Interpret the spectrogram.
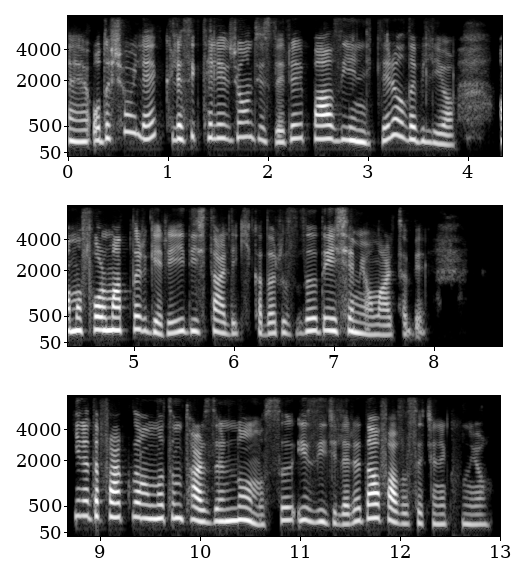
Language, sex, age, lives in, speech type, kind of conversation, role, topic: Turkish, female, 35-39, Estonia, read, expert-assistant, expert, Dijital yayın platformlarının artması, geleneksel televizyonun değerini azaltıyor mu? Bu değişimin riskleri neler?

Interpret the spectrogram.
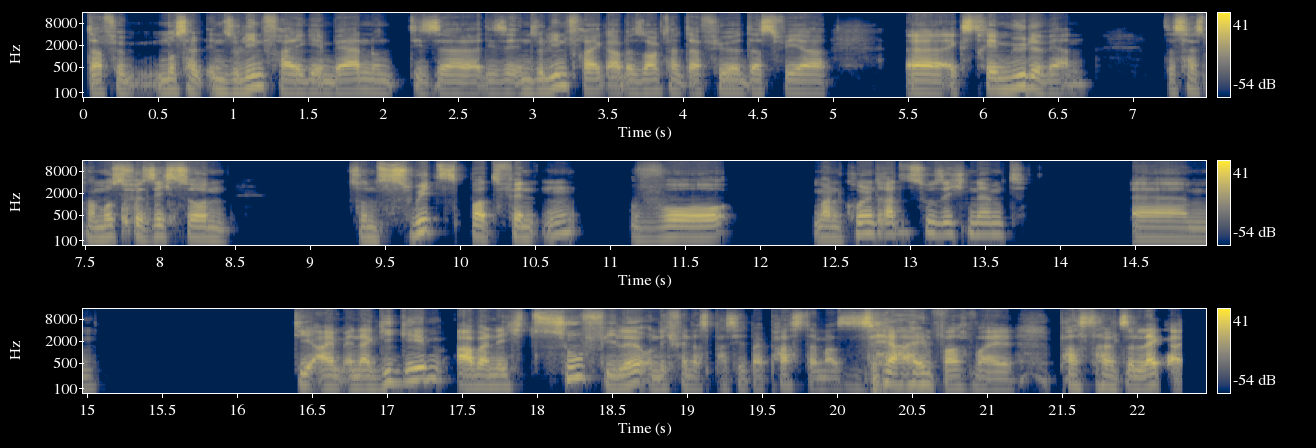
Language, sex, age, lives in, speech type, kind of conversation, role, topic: German, male, 25-29, Spain, conversation, advice, advisor, Welche Schwierigkeiten hast du dabei, tagsüber kurze Nickerchen zur Erholung zu machen?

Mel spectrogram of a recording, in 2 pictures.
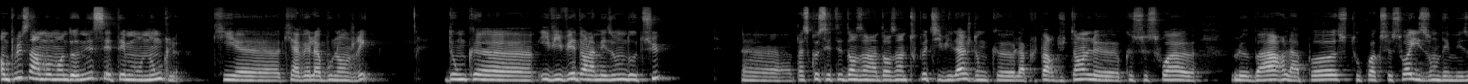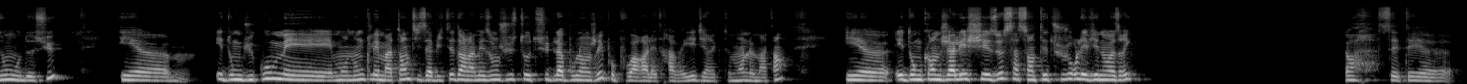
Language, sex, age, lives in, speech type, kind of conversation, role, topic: French, female, 25-29, Spain, conversation, unstructured, none, As-tu une odeur qui te rappelle un moment spécial ?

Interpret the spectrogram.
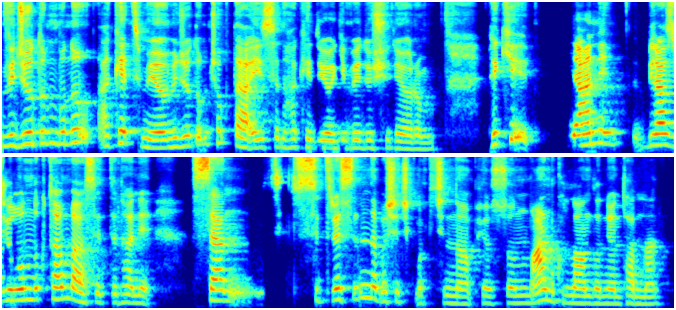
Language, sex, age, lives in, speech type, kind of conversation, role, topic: Turkish, female, 25-29, Germany, conversation, unstructured, none, Kendine iyi bakmak için neler yaparsın?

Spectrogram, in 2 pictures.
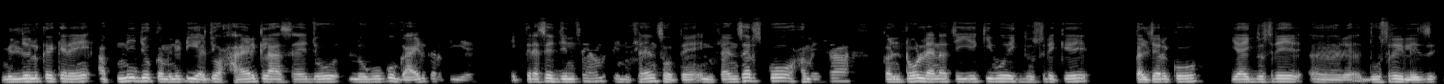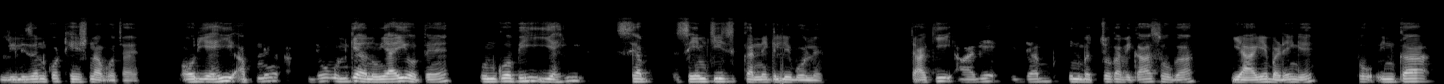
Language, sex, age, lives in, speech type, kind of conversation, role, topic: Hindi, male, 35-39, India, conversation, podcast, guest, Diversity wali community mein unity kaise banaaye rakhte ho?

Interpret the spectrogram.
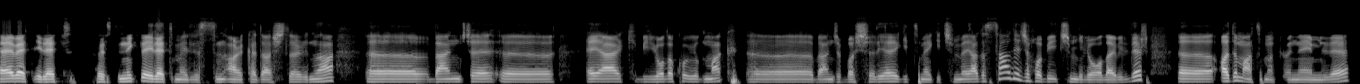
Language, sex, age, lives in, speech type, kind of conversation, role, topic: Turkish, male, 35-39, Poland, conversation, unstructured, none, Spor yaparken çevrenden gelen olumsuz yorumların üstesinden nasıl gelebilirsin?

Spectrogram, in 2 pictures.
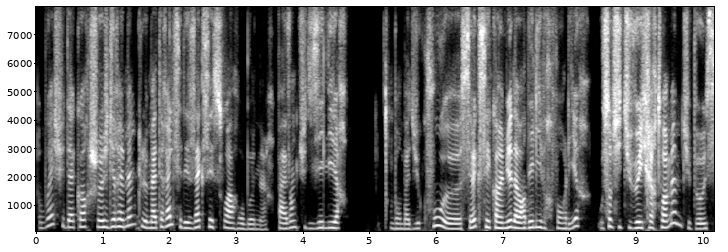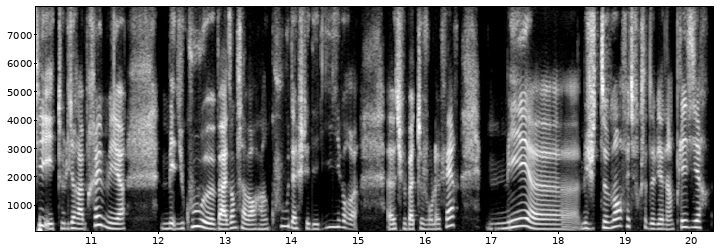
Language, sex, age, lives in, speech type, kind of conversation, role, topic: French, female, 35-39, Germany, conversation, unstructured, none, Qu’est-ce que le bonheur pour toi ?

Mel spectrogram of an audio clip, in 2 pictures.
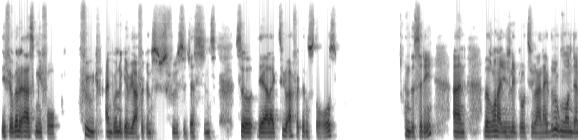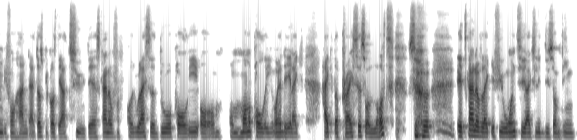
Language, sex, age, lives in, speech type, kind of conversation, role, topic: English, male, 20-24, Canada, conversation, unstructured, none, Which local food markets would you recommend to visitors?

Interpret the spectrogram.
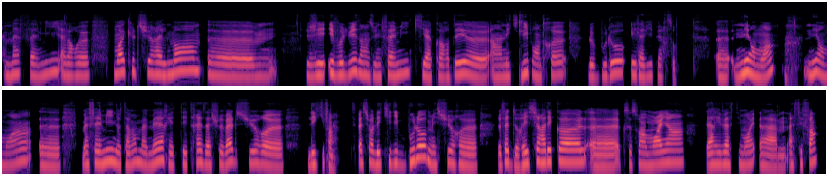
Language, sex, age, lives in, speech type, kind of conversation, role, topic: French, female, 35-39, France, conversation, podcast, guest, Quelle place ta famille accorde-t-elle à l’équilibre entre le travail et la vie personnelle ?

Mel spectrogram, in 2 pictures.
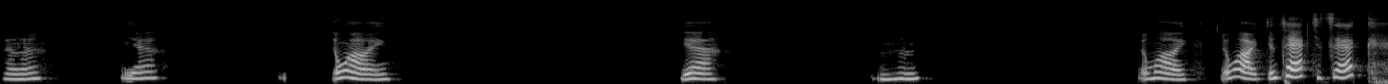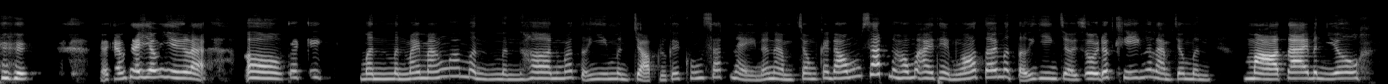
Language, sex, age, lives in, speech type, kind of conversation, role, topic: Vietnamese, female, 40-44, United States, conversation, unstructured, none, Bạn cân nhắc những yếu tố nào khi chọn một cuốn sách để đọc?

